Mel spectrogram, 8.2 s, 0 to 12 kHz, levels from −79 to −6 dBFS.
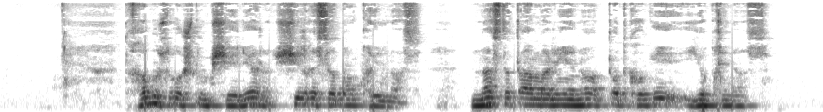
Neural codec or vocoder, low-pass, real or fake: none; 10.8 kHz; real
